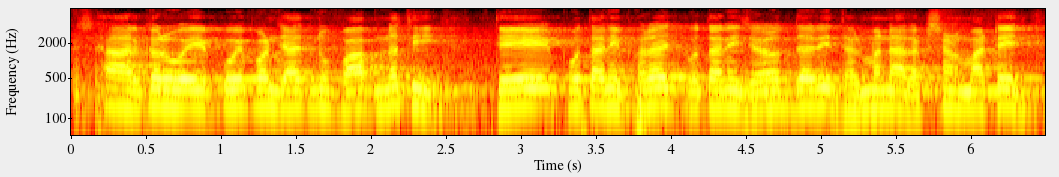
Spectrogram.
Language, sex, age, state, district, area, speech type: Gujarati, male, 18-30, Gujarat, Morbi, urban, spontaneous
